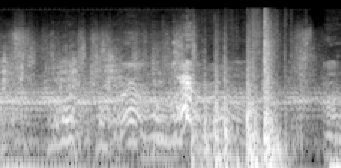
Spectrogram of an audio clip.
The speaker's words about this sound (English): Thank you, my good boy. Oh, you are a ragged mess now. You'll have to forgive my doggy boy. He's eager to please, but doesn't quite always know his own strength.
